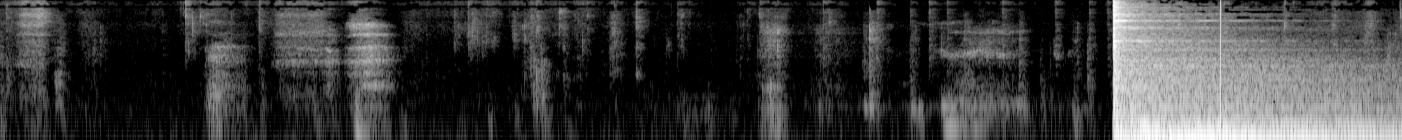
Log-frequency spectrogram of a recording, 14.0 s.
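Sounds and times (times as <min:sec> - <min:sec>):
person biting and chewing: 0:04.6 - 0:09.5.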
